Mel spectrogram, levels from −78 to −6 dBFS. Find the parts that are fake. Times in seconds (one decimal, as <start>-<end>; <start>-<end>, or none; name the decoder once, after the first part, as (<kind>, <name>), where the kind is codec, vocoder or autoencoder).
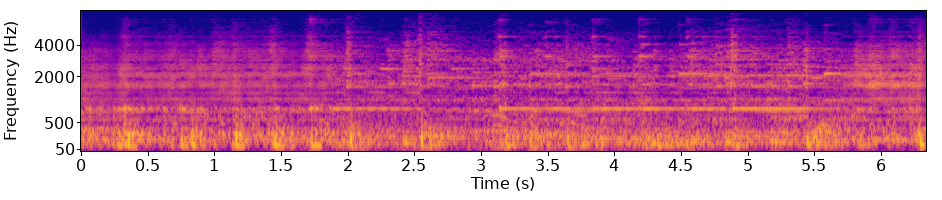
0.0-1.9 (vocoder, Vocos); 5.7-6.3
